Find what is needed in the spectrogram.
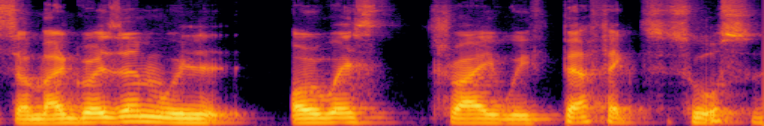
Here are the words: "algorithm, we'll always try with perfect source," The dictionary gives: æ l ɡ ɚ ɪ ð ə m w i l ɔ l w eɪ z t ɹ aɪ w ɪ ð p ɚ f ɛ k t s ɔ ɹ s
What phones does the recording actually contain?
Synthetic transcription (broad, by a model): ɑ l ɡ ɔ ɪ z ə m w i l ɔ l w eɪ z t ɹ aɪ w ɪ ð p ɚ f ɛ k t s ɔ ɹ s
